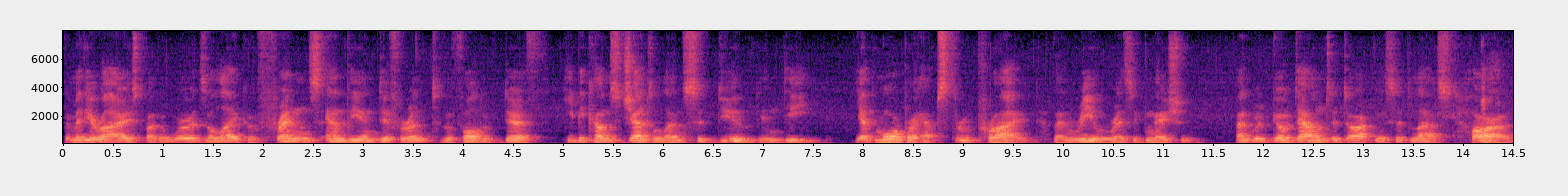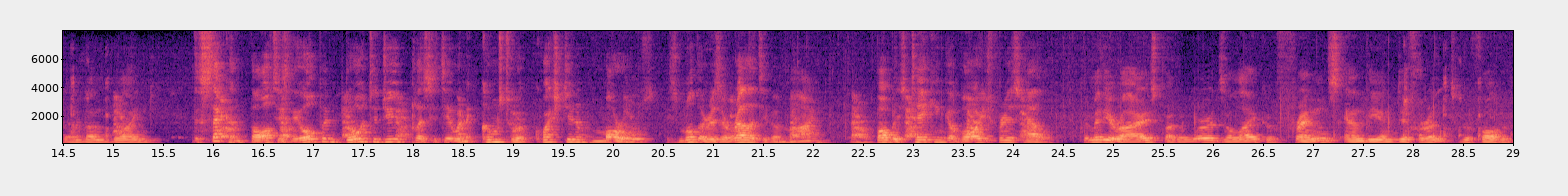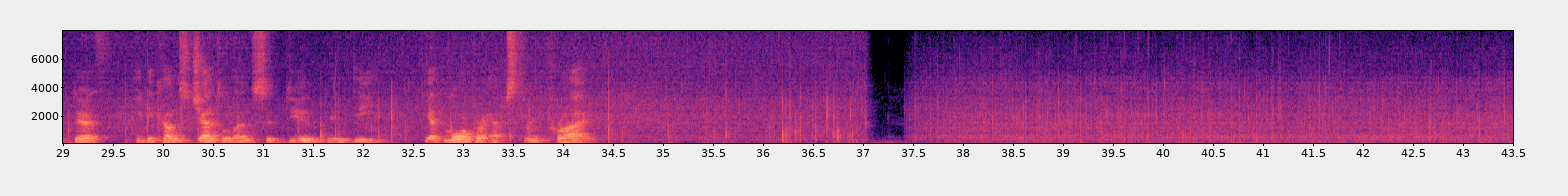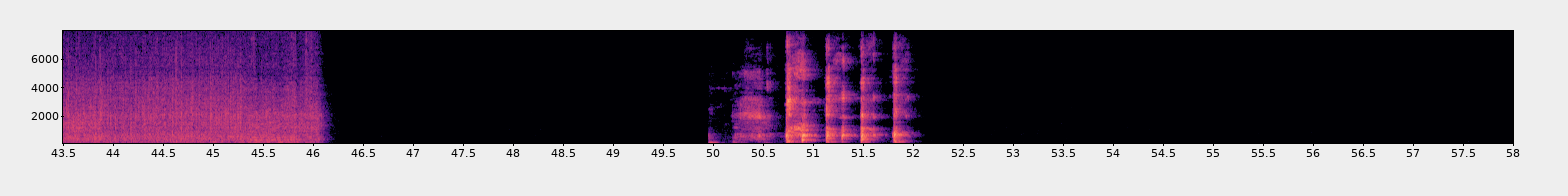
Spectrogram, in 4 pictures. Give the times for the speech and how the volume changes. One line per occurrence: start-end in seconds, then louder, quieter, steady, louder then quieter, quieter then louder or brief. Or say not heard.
0.0-34.3 steady.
